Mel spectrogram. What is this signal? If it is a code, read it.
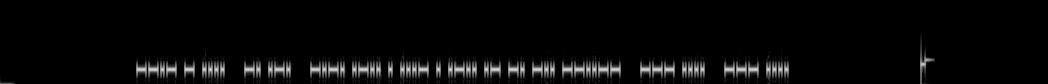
Morse code, heard as a keyed tone, about 40 wpm, 700 Hz. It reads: QTH NR CLEVELAND, OH OH
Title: K1USN SST QSO Practice 40wpm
